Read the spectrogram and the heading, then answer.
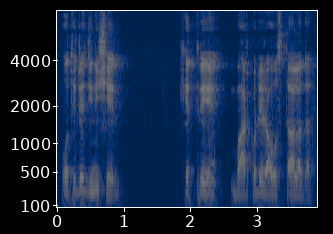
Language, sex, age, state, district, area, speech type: Bengali, male, 30-45, West Bengal, Howrah, urban, read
